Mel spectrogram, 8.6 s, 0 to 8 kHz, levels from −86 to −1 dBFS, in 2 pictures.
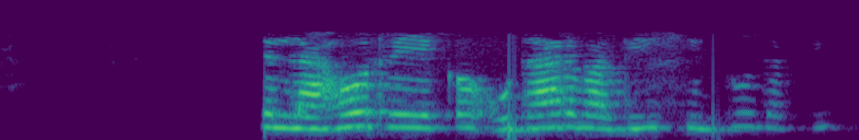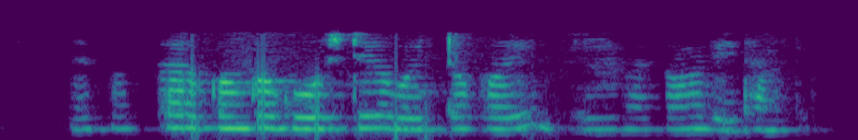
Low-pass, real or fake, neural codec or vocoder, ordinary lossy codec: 7.2 kHz; real; none; AAC, 16 kbps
